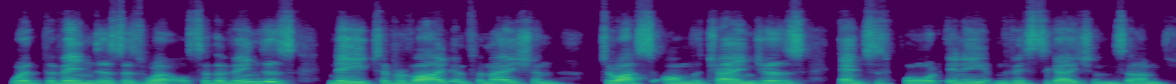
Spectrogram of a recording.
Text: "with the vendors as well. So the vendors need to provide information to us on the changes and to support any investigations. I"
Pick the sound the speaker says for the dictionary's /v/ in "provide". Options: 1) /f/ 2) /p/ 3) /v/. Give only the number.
3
